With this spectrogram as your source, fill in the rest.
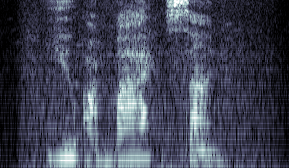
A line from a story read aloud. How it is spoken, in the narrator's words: she whispered to him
